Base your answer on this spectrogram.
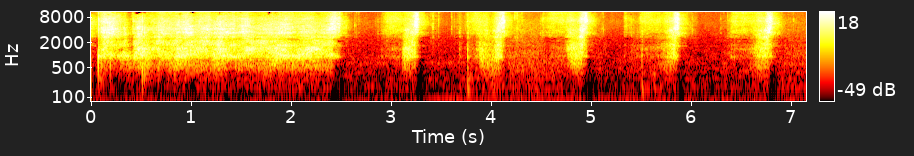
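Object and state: Plastic cosmetics jar (scratched).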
